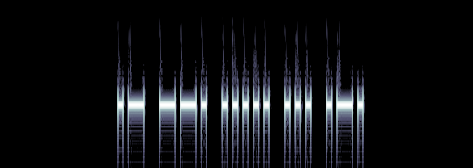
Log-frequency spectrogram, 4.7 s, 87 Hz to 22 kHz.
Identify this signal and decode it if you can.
Morse code, heard as a keyed tone, about 24 wpm, 700 Hz. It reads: AG5SR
